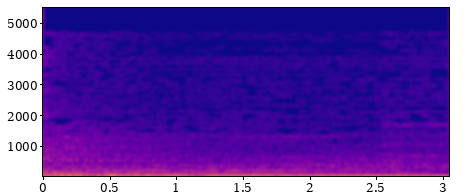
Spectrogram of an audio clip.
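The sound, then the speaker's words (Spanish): A steady, low rumble of distant car traffic hums on without pause, muffled and far off, with no voices or nearby sounds standing out. “Solo se sigue escuchando a lo lejos el sonido de los autos.”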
